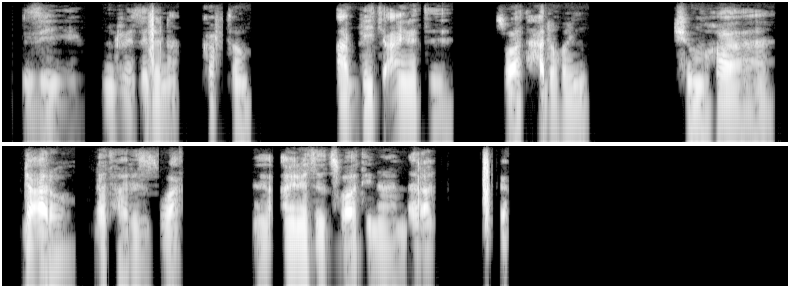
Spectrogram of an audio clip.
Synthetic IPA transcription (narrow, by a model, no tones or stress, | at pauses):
ʔɨzi | nɨɾozɐlːɐna | kʰaft̪ʰo̞m | ʔaβbɐjt̪ʰiʕajnɐt̪ | t͡sʼɨwat̪ħad̪ɐko̞jnu | ʃɨmxa | d̪aʕɾond̪at̪ʰɐhad̪ɐzɨt͡sʼwaʕ | ʕajnɐt̪t͡sʼɨwat̪ʰinandaɾana | ɾɨkʰːɐβ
